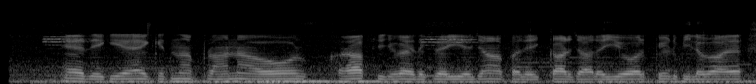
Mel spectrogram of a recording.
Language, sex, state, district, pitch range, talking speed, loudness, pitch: Hindi, male, Uttar Pradesh, Budaun, 120-130 Hz, 190 wpm, -36 LUFS, 125 Hz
